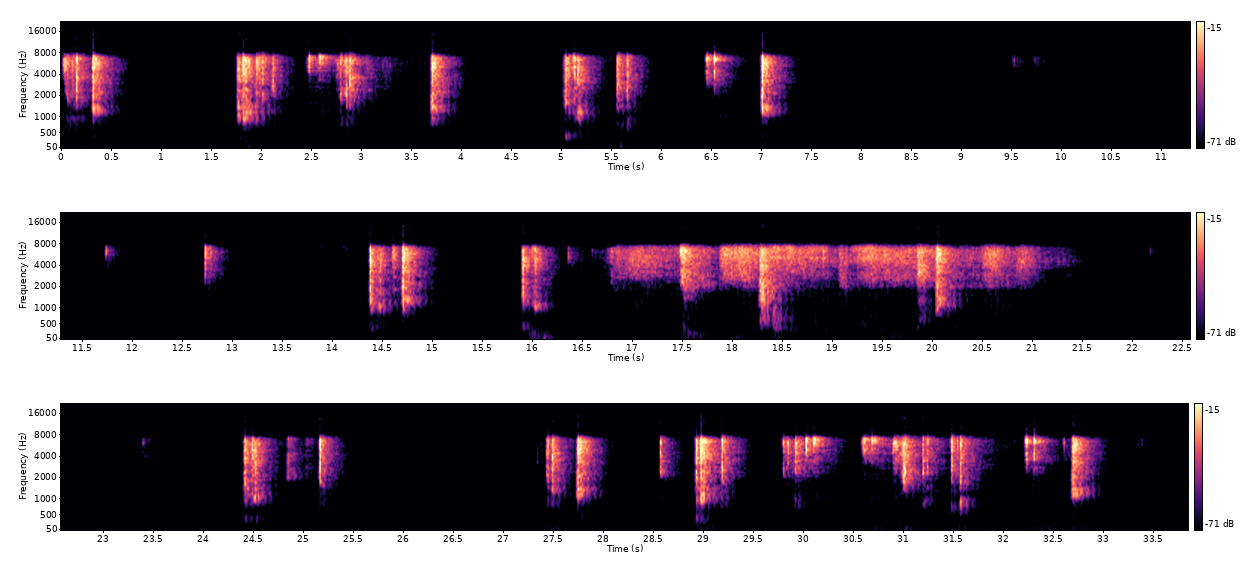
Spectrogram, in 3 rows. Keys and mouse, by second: 0.4-5.7 drag, 5.7 x, 7.1-11.5 drag, 14.8-33.8 drag, 31.6 x.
